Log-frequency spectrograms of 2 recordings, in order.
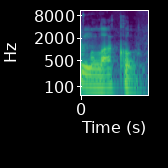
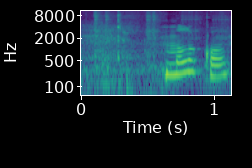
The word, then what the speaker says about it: молоко: То есть мы очень чётко произносим звук о во всех словах. Никогда его не редуцируем, не говорим такое полуамножечко. Миш, скажи молоко. Молоко.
